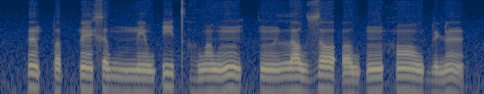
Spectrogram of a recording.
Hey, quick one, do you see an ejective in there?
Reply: no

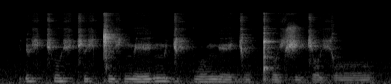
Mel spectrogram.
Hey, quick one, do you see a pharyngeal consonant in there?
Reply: no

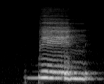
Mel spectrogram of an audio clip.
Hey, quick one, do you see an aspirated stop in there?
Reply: no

